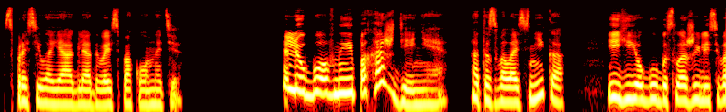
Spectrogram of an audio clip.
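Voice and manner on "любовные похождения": drawn-out, higher-pitched jealous remark; slow it down, pitched up, with mild jealousy; a touch of jealousy. A narrator's reading. Ника answering where Марина is, a touch jealous. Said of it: "В голосе прозвучала ревность".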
